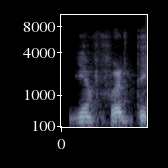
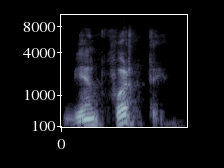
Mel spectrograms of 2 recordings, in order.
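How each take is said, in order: First: Said in the usual way. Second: "bien" lifted higher; stressed bien. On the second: Shown as a demonstration. Preacher stresses "bien" to mark a strong phrase. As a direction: lean on "bien" with a rise. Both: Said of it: "Es una frase bien".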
